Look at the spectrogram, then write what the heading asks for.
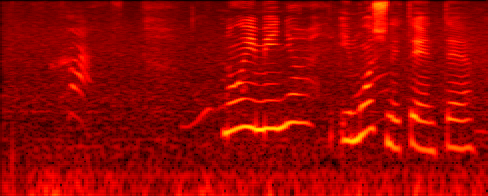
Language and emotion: Russian, sad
